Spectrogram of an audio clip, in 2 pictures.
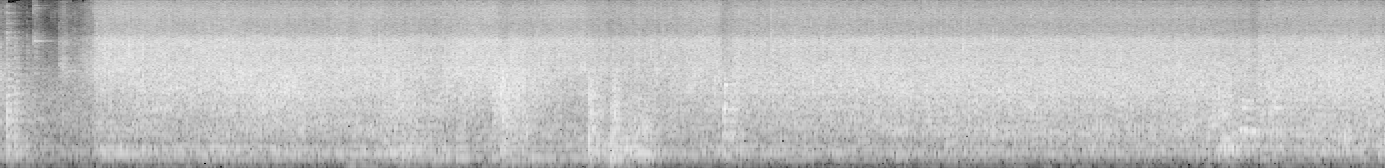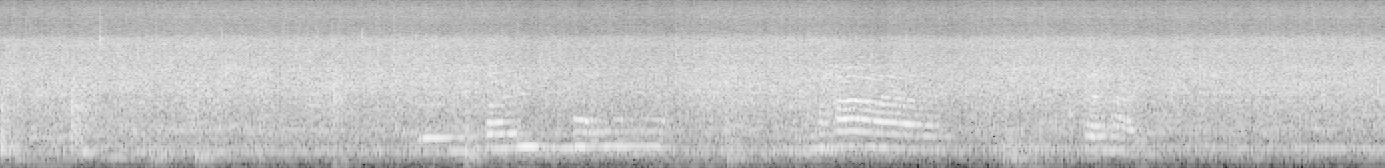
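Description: Tap water running steadily, turned on just under a second in, with a few knocks around four to five seconds. Later a young child's voice makes a few short wordless sounds over the running water.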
